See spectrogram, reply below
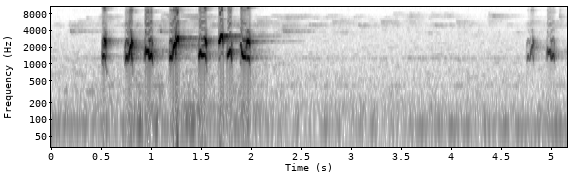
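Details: Four caged decoy bulbuls recorded in the forest give a quick burst of chattering, warbled notes lasting about a second and a half, followed by silence and two short notes near the end.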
